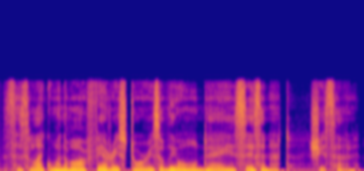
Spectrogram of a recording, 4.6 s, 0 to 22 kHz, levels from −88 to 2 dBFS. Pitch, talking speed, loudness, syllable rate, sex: 155 Hz, 210 wpm, -16 LUFS, 4.4 syllables/s, female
